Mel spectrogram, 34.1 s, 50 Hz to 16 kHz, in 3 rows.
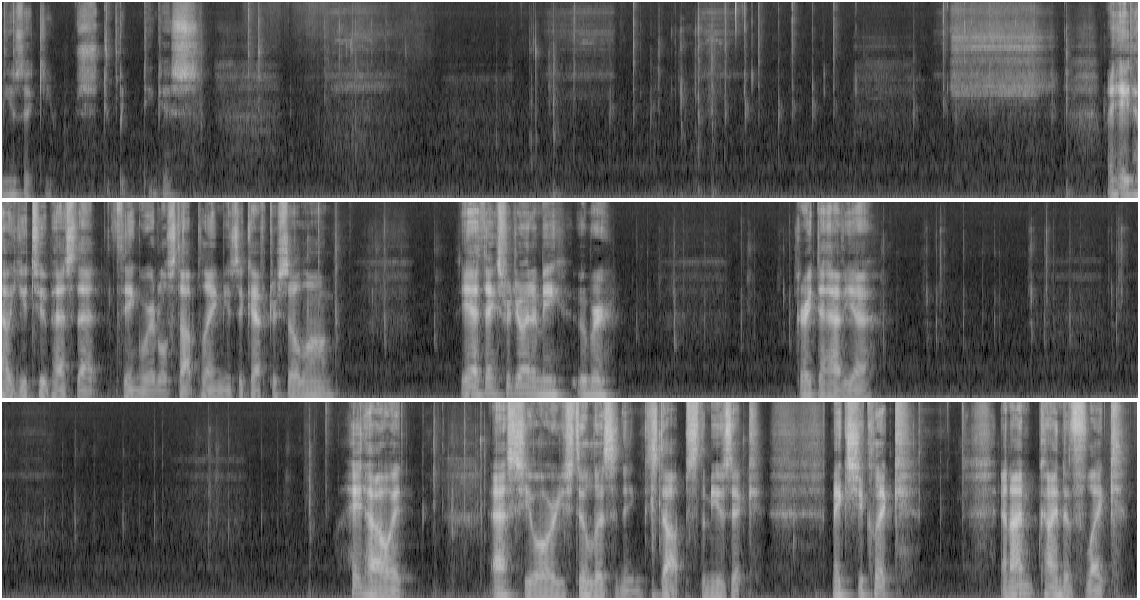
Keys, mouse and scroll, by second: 5.8-6.8 shift+middle drag, 7.3-11.9 shift+middle drag, 12.4 f, 13.3-14.6 drag, 14.6 ctrl+middle click, 15.7 click, 16.5 f, 17.3 click, 17.9 f, 18.4 click, 19.5-20.6 drag, 21.0 click, 21.6 f, 22.0 click, 22.4 f, 22.8-24.7 drag, 25.0-26.1 drag, 26.1-29.2 shift+middle drag, 29.2 KP_1, 30.0 ctrl+middle click, 30.6 shift+click, 31.1-34.0 shift+middle drag.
